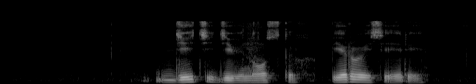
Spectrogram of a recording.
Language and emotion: Russian, neutral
